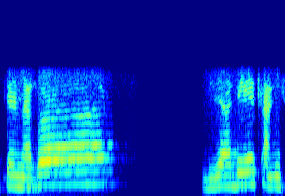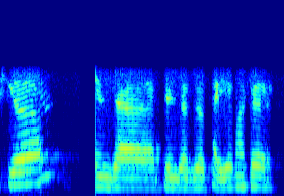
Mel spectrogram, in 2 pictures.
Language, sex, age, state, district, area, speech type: Bodo, female, 45-60, Assam, Chirang, rural, conversation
